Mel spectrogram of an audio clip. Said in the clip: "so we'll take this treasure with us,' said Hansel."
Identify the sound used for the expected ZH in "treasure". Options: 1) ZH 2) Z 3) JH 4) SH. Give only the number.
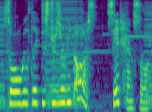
2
